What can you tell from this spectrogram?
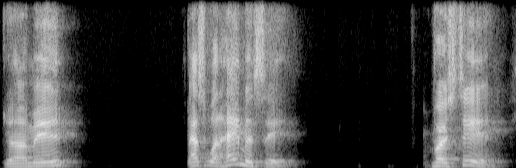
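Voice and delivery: ordinary delivery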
